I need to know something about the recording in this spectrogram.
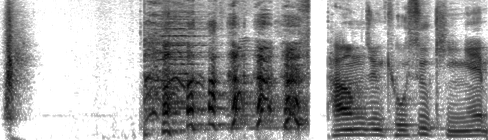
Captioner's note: laughing in embarrassment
